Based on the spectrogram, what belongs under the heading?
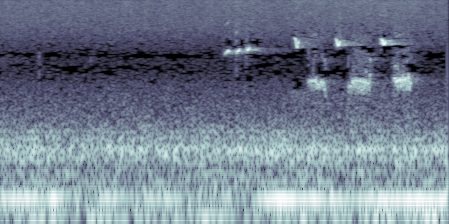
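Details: A few high whistled notes and short slurred chirps from a singing American dipper, heard above steady low rumbling noise.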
